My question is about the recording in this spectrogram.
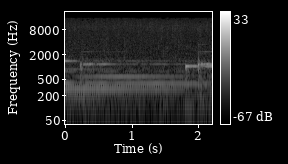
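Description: Calm piano music: slow, sustained notes ringing on, with a new note struck about a quarter second in and another near the end.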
